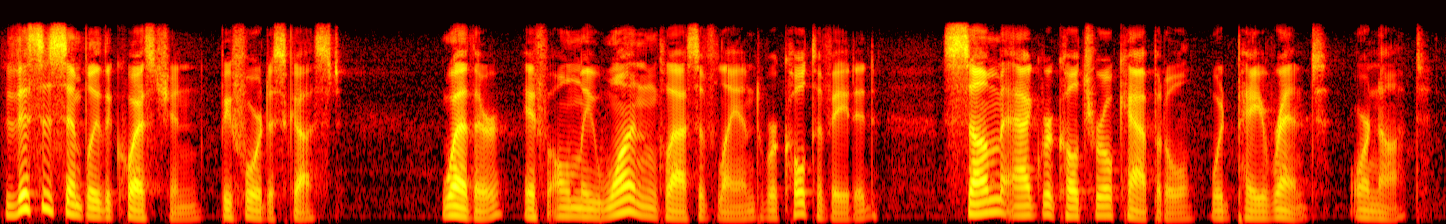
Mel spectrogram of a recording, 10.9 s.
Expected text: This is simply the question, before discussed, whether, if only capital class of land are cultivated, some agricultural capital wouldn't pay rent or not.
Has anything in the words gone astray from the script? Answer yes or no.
yes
